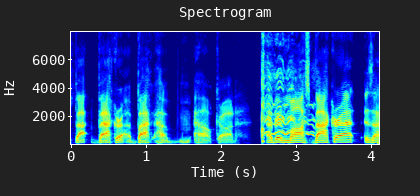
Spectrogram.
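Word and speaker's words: Bachrach: Eban Moss Bakarat. Is that how you say it? Backrock.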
